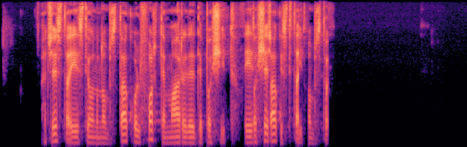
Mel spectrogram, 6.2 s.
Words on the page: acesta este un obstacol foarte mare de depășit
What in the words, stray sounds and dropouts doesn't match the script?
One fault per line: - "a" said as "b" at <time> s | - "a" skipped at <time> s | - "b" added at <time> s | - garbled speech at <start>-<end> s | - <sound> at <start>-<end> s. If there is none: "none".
- "un" added at 1.2 s
- garbled speech at 3.3-4.4 s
